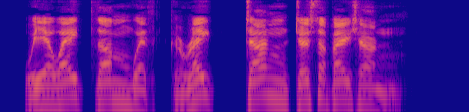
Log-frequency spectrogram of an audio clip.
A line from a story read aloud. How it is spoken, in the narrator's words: He roars compliments at passing oranges, with his wide grinning approval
